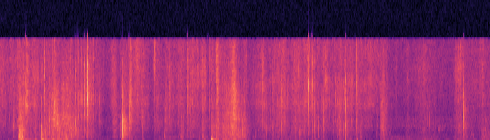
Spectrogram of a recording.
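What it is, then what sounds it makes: Crushed gym chalk powder. Two bare hands press into a plastic bin full of crumbled white gym chalk (magnesium carbonate) with pink glitter, rubbing, squeezing and crushing the loose powder and small chunks. The result is soft, dull thumps and crunchy crumbling at an irregular pace, heavy in the low end with little brightness. Louder pressing bursts rise above a quiet, gritty rustle.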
